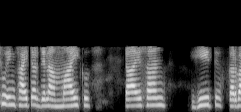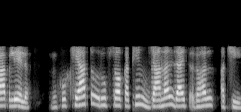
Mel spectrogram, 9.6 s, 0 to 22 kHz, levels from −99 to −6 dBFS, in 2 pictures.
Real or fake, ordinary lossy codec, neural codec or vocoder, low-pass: fake; AAC, 16 kbps; codec, 24 kHz, 0.9 kbps, WavTokenizer, large speech release; 7.2 kHz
